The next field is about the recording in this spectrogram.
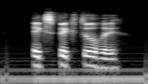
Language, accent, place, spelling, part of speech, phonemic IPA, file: French, France, Lyon, expectorer, verb, /ɛk.spɛk.tɔ.ʁe/, LL-Q150 (fra)-expectorer.wav
- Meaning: to expectorate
